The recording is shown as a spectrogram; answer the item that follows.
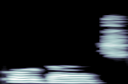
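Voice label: "korbáč", Slovak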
